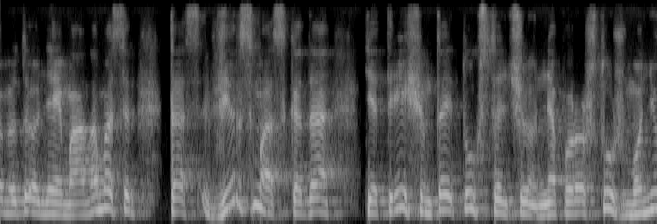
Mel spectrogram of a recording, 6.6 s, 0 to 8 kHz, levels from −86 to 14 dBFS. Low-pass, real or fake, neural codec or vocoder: 7.2 kHz; real; none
